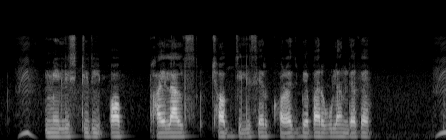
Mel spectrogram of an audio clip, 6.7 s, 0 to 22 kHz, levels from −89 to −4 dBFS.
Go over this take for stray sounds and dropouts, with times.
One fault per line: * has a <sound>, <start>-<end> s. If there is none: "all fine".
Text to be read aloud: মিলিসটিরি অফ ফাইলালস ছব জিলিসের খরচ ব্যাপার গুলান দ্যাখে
all fine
